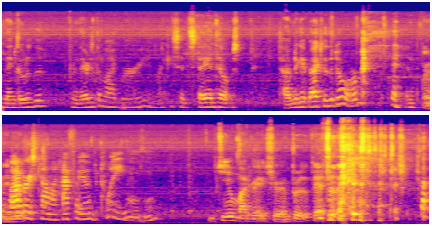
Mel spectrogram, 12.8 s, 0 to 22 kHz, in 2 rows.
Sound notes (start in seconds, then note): 7.0 laughter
